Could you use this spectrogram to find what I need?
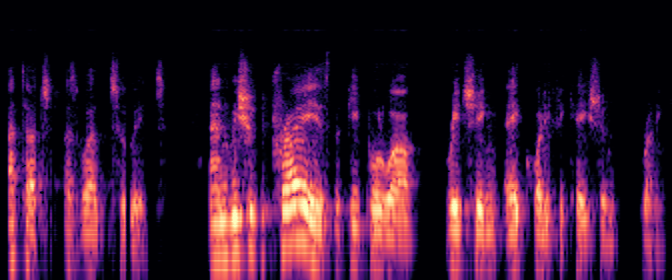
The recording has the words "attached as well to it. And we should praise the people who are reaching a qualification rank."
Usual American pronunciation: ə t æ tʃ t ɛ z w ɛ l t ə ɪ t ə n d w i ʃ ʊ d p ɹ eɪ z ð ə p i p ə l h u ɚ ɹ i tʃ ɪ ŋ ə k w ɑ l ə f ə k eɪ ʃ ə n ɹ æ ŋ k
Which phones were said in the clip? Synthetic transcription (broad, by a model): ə t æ tʃ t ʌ z w ɛ l t ə ɪ t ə n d w i ʃ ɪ d p ɹ eɪ z ð ə p i p ə l h u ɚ ɹ i tʃ ɪ ŋ ə k w ɑ l ə f ə k eɪ ʃ ə n ɹ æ ŋ k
